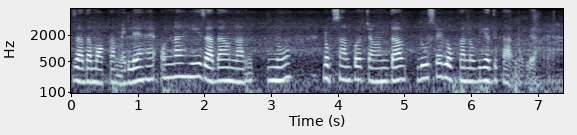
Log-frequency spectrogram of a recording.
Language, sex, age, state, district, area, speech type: Punjabi, female, 18-30, Punjab, Rupnagar, urban, spontaneous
